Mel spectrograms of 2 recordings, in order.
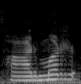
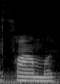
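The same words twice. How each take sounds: First: The r sound after the first vowel is pronounced. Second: The r sound after the first vowel is silent. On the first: The speaker calls it wrong. "इसे फार्मर ऐसे नहीं pronounce करेंगे" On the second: The speaker calls it right. "इसमें आर आपका silent रहेगा, ऐसे फार्मर इसे pronounce करते हैं"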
